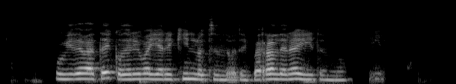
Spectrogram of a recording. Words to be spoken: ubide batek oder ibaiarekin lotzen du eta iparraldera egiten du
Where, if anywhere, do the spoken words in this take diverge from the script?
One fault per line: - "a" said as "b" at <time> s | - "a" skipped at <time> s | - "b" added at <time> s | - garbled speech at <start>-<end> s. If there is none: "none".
none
